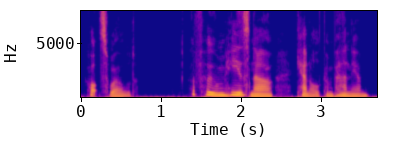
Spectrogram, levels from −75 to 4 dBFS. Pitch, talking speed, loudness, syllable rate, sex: 190 Hz, 130 wpm, -17 LUFS, 4.7 syllables/s, female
